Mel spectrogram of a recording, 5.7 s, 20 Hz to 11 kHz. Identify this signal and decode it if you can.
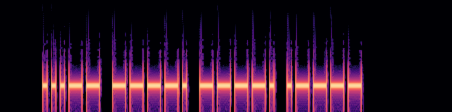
Morse code, heard as a keyed tone, about 22 wpm, 700 Hz. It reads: 3991
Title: Numbers - 4-Digit 22wpm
